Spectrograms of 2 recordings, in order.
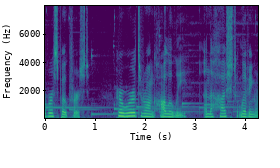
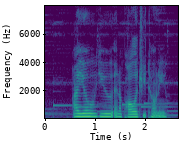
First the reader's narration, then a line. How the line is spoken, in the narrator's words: said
